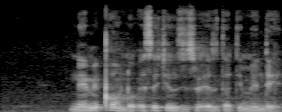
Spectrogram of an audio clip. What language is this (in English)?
Zulu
